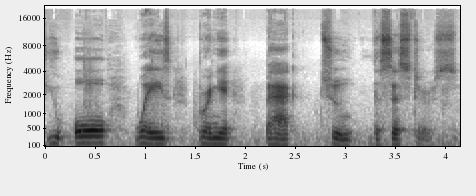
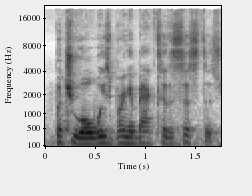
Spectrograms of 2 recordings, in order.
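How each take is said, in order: First: "You always bring it back" slowly, word by word; slow, emphatic repeat. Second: Said in the usual way. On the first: Real, not acted. Commentator driving the point home to Tommy, slow and emphatic.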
